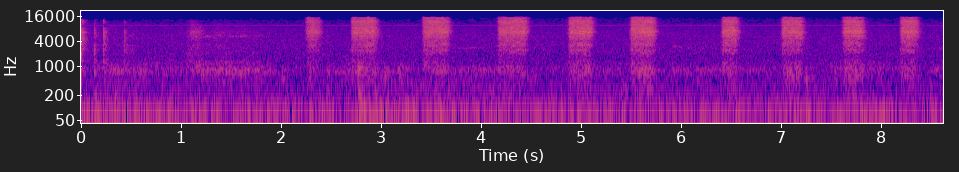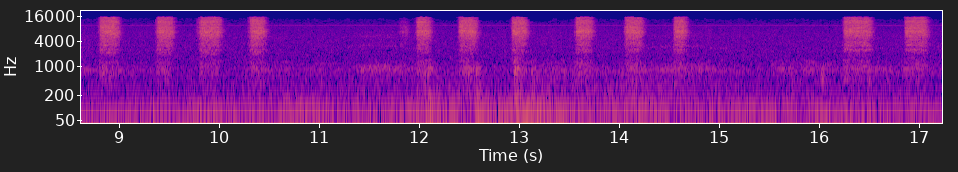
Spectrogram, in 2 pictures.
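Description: Aerosol spray paint can hissing in short bursts, about two a second, with a pause a little past halfway and another before two last bursts near the end.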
